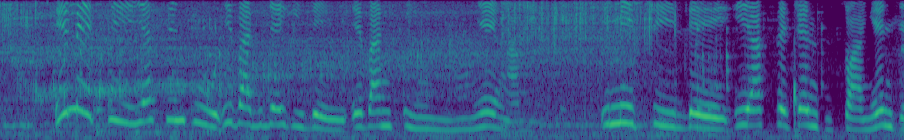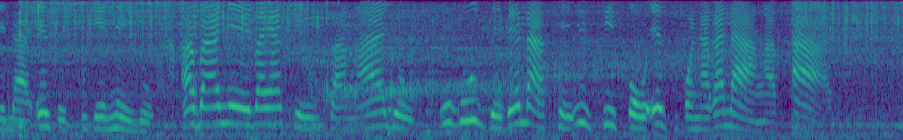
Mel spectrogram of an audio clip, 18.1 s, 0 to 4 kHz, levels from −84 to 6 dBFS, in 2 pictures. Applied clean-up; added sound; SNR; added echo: none; Fill (with liquid) / Sink (filling or washing); 9 dB; none.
